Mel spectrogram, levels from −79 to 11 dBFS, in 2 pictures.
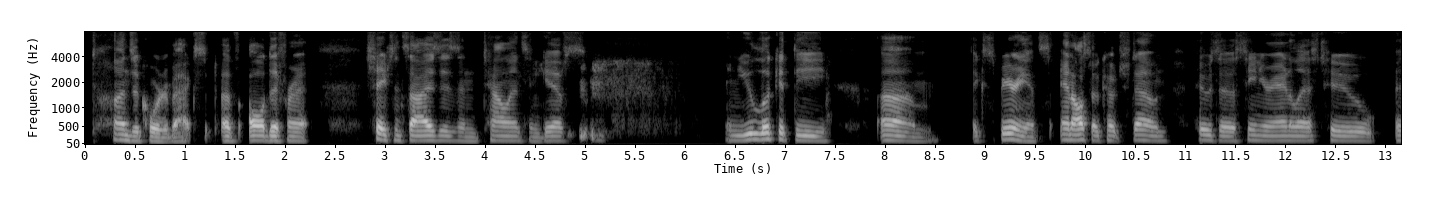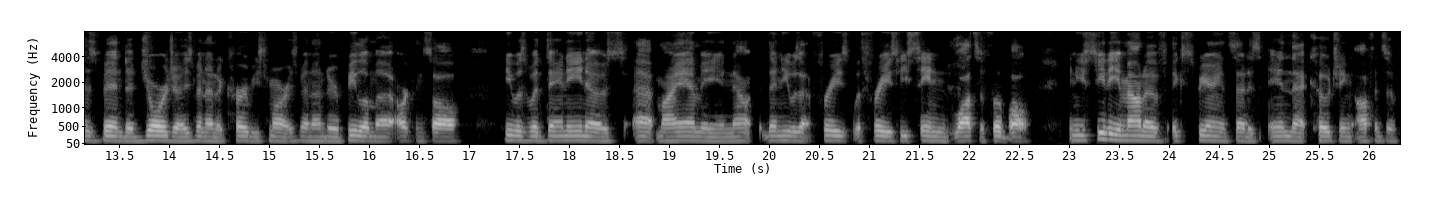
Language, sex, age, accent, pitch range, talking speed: English, male, 20-39, American, 115-135 Hz, 175 wpm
